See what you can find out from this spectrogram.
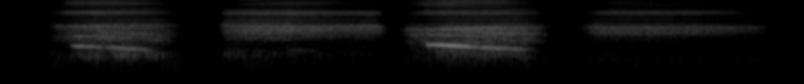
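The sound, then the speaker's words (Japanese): Four slow, deep breaths taken to calm nerves. Each is long and airy, with short silent pauses between them, soft and heard alone. “ちょっと待ってください。深呼吸しますから。”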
